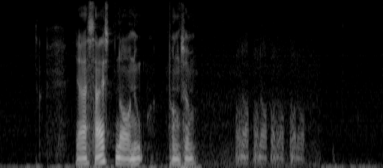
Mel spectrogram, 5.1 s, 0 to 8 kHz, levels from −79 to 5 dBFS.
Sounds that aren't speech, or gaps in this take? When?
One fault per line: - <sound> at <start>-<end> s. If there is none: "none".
- laugh at 3.1-4.1 s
